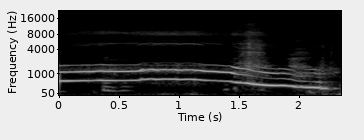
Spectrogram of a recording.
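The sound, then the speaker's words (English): A person in a radio studio imitates a wolf howl as a morning DJ character: one loud, sustained wavering note that slides downward at the end, with no other sounds around it. “Yeah, we're joined in the studio by ….”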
